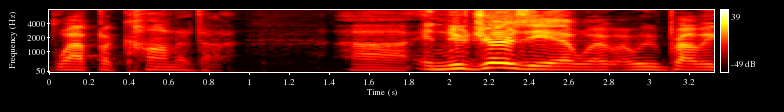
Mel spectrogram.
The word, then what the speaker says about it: Wapakoneta: looks to me like he's trying to say that the town is Wapakoneta, correctly pronounced.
